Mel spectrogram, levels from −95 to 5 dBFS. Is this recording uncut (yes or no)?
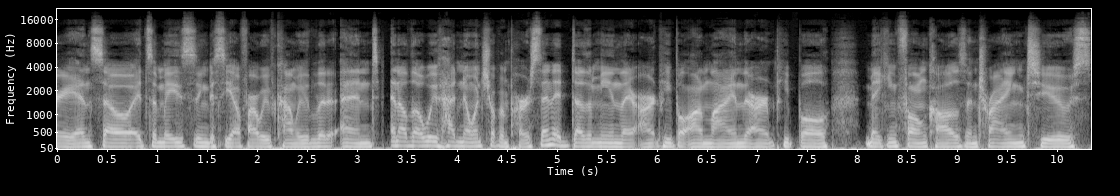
yes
